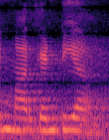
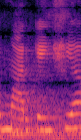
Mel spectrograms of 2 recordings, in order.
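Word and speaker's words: Marchantia: तो मार्केंशिया होता है, मार्केंटिया कुछ भी नहीं होता है ना.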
